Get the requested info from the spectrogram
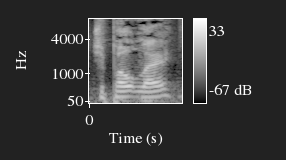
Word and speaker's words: Chipotle: Pronounce the L. – Chipotle. – Chipotle.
